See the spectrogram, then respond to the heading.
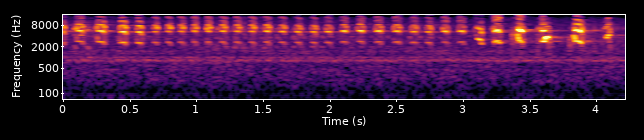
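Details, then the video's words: Three-toed woodpecker at a nest in Oslo in June 2018 gives a fast, steady run of high, thin chirps, about eight each second, some louder near the end, over a constant low background hum. "Three toed Woodpecker nest"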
